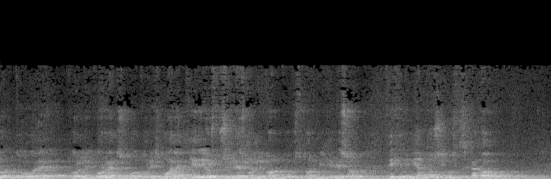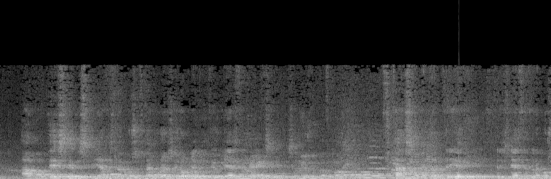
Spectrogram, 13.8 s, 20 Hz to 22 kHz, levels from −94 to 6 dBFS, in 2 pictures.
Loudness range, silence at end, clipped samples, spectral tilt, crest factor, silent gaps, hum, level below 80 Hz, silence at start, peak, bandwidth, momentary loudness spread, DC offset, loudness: 2 LU; 0 s; under 0.1%; -7 dB/octave; 16 dB; none; none; -50 dBFS; 0 s; 0 dBFS; 14 kHz; 6 LU; under 0.1%; -17 LUFS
